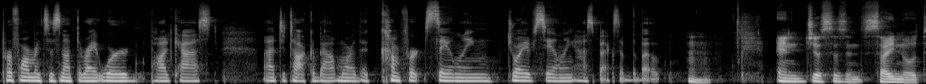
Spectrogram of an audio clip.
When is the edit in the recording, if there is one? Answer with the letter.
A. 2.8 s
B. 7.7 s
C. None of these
C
